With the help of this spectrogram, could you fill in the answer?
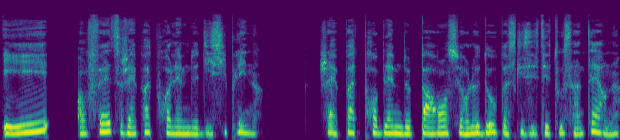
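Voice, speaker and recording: A woman speaks at a medium pitch and a fairly quick pace, with a dark, mellow tone, fairly even intonation and very even loudness. The recording is very clean with a silent background, and the sound is dry and close with no echo. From France. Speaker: global mobility professional. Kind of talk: interview. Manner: hesitant fillers.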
